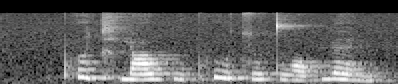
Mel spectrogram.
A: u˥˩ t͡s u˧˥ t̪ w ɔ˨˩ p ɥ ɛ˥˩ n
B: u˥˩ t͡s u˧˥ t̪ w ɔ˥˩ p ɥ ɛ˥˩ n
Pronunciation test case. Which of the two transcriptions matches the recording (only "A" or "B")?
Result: A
